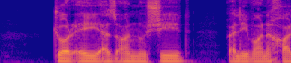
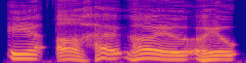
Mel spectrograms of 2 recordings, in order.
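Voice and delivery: higher, louder and slow, as if a finger stretches the mouth; mouth pulled aside; 9 semitones higher, 6 dB louder, much slower than usual. Acted. The actress shows her tooth to the young visitor, mouth stretched wide. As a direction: talk with a finger tugging the corner of your lips, dragging each word.

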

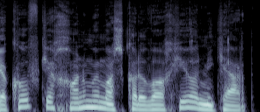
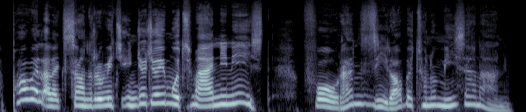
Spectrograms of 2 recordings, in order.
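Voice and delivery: mocking lady; 9 semitones higher than usual. A narrator's reading. Felisita voiced, mocking.

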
